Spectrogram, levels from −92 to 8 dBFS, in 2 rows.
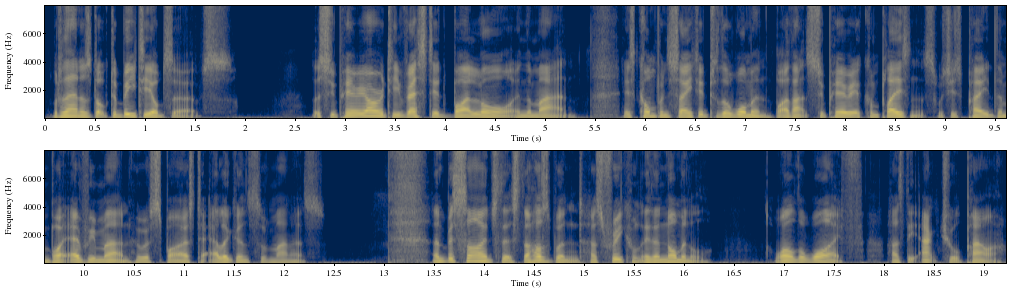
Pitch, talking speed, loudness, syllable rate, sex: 130 Hz, 160 wpm, -19 LUFS, 5.5 syllables/s, male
